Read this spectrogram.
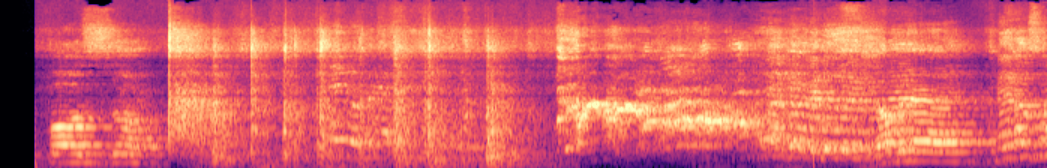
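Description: Children laugh excitedly.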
